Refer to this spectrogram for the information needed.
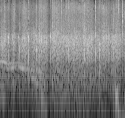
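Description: A steady burst of applause, many hands clapping in a dense, even patter at a fairly loud level for a couple of seconds, with no one speaking over it.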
